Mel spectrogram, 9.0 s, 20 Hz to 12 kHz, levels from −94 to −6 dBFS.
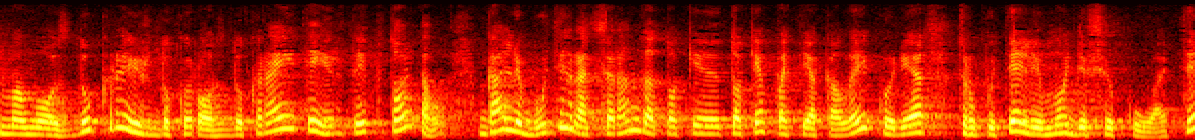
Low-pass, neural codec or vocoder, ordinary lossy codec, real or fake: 10.8 kHz; none; AAC, 32 kbps; real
